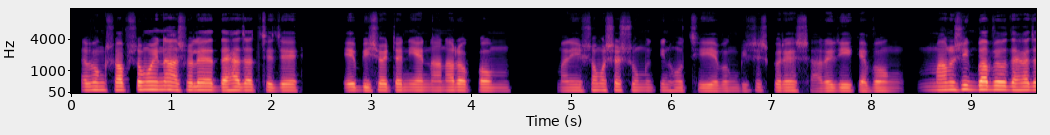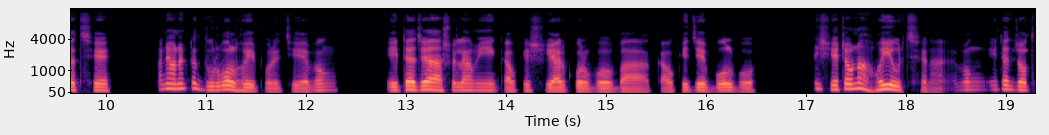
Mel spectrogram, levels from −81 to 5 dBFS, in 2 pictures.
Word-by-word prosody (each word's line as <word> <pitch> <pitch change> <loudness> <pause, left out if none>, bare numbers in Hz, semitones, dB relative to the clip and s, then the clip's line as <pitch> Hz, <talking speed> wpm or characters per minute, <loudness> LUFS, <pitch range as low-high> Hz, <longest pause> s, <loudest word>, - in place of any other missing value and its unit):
এবং 160 +1 +2
সবসময় 170 +2 +4
না - - +5
আসলে 155 +1 +2 0.2
দেখা 150 +1 +6
যাচ্ছে 145 0 0
যে, 140 - +3 0.6
এ - - +5
বিষয়টা 140 +1 +1
নিয়ে 140 0 +1
নানা 135 +1 -3
রকম 135 -1 0 0.7
মানে 130 0 -6 0.2
সমস্যার 145 -1 -1
সম্মুখীন 135 -1 -8
হচ্ছি। 130 0 -8
এবং 130 +1 -7 0.2
বিশেষ 135 +1 -11
করে 135 -1 0 0.2
শারীরিক 130 +2 -2
এবং 130 +1 -1 0.5
মানসিকভাবেও 170 +1 +6
দেখা 155 +1 +4
যাচ্ছে, 150 -1 -1 0.6
মানে 200 +3 -4
অনেকটা 220 +1 -1
দুর্বল 165 +3 +3
হয়ে 135 -2 0
পড়েছি। 115 +2 -8
এবং 145 +3 -6 0.7
এটা 150 +4 +4
যে 170 - +7
আসলে 155 +1 -3
আমি 145 0 -6 0.2
কাউকে 130 +1 -4
share 130 -1 +1
করবো 125 -1 -2 0.2
বা 120 -1 -3 0.3
কাউকে 120 +3 -6
যেয়ে 145 -1 +2
বলবো, 135 -4 -1 0.8
সেটাও 185 +3 +2
না 220 - +4
হয়ে 190 +4 +6
উঠছে 140 -3 -9
না। 115 - -14 0.2
এবং 165 +2 -8 0.2
এটা 185 +2 -2
যত 160 -1 +1
140 Hz, 150 wpm, -21 LUFS, 130-160 Hz, 0.8 s, যে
